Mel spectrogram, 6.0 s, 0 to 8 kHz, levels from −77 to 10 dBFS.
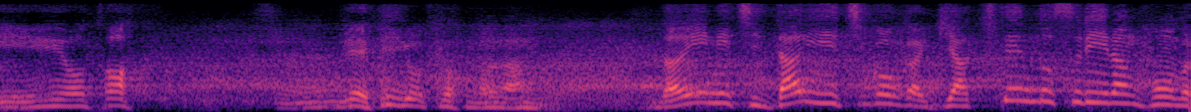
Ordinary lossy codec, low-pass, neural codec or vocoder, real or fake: MP3, 48 kbps; 7.2 kHz; codec, 24 kHz, 0.9 kbps, DualCodec; fake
